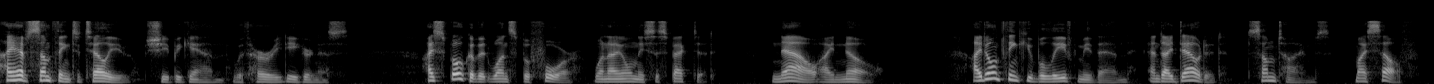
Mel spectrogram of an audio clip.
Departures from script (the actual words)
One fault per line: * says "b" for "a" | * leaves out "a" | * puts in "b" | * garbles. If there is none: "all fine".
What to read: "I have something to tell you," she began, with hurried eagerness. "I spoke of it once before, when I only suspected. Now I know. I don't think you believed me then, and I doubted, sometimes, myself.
all fine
